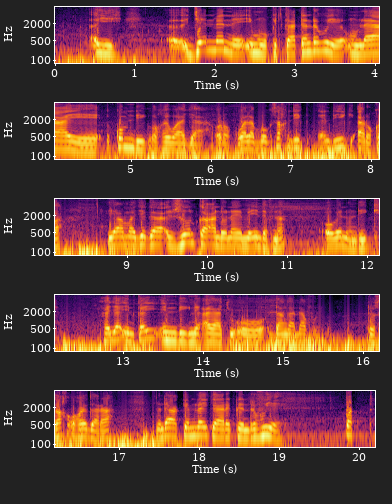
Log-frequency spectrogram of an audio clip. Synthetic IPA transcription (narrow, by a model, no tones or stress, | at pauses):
aji | d͡ʒenmeneimukitkatenɾefujeṵmlajajekomndiɡo̰xewad͡ʒao̰ɾokwalaboɡsaxndikndiɡaɾokajamad͡ʒeɡazonkaandonajemeindefna | owenondiɡxed͡ʒaʔinkajindiɡneʔajat͡ʃuodaŋɡandafultosaxo̰xeɡaɾandakemlajkaɾektenɾefuje | pat̚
